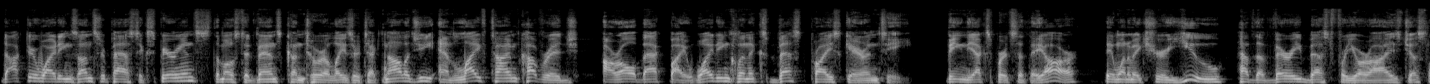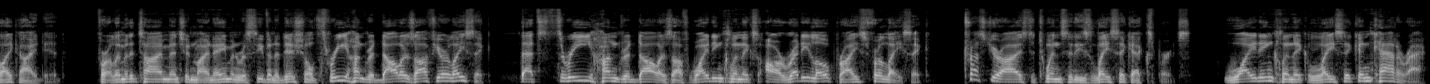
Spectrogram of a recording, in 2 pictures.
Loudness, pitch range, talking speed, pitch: -23 LUFS, 110-145 Hz, 175 wpm, 125 Hz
